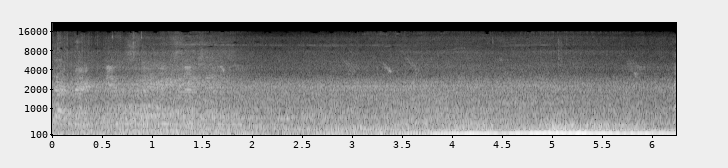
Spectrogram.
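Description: Low engine rumble of a passing vehicle over street noise, swelling to its loudest about five seconds in.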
